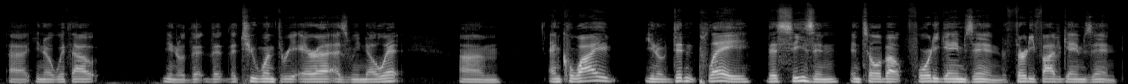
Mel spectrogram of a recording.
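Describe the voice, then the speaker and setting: Hoarse male podcast co-host, rambling and filler-heavy, dry close mic. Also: medium pitch, dry recording. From Los Angeles area, United States. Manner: loose, rambling, with many fillers and restarts. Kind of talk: casual sports podcast talk.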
